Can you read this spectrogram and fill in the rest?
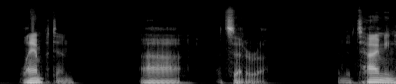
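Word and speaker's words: Lambton: Not lamp but lamb. Lampton.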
